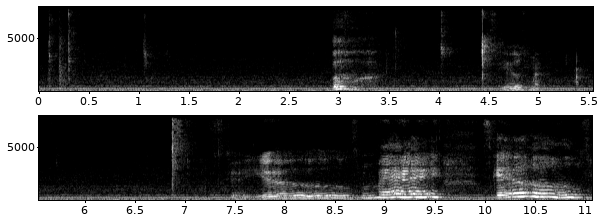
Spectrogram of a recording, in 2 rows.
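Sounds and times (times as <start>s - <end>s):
woman singing wordless tune: 7.3s - 11.0s.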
